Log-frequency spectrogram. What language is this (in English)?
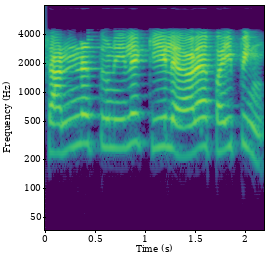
Tamil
